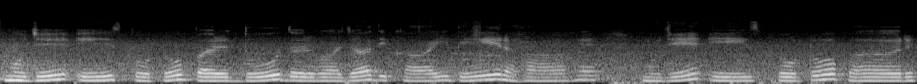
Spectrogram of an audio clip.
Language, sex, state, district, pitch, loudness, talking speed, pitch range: Hindi, female, Madhya Pradesh, Umaria, 180 Hz, -15 LUFS, 90 wpm, 170-200 Hz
